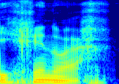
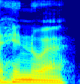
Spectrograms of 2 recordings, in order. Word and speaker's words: Renoir: Eu, eu, acho que o último R não é pronunciado, acho que é Renoir.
